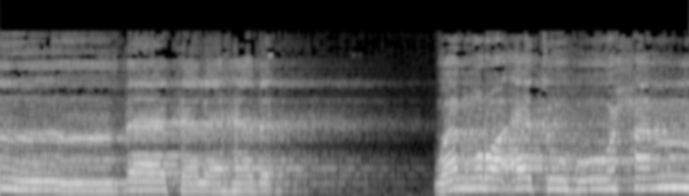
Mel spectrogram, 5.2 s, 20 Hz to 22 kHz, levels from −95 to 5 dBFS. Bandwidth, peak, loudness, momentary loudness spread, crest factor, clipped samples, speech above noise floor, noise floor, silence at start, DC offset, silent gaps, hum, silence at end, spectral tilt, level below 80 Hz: 11.5 kHz; -2 dBFS; -16 LUFS; 9 LU; 14 dB; under 0.1%; 38 dB; -53 dBFS; 0 s; under 0.1%; none; none; 0 s; -5 dB/octave; -56 dBFS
